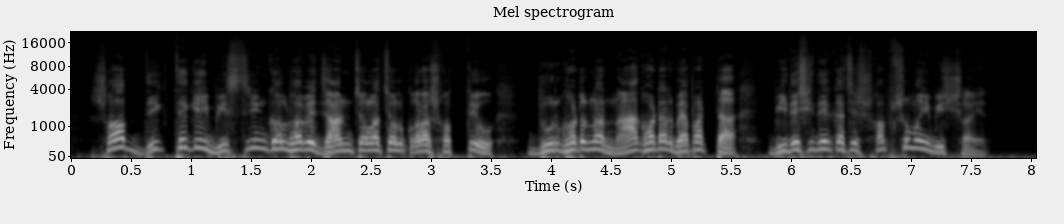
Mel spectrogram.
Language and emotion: Bengali, surprised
